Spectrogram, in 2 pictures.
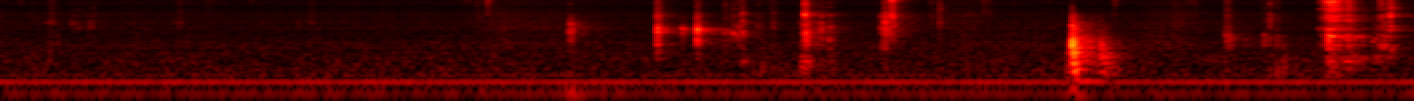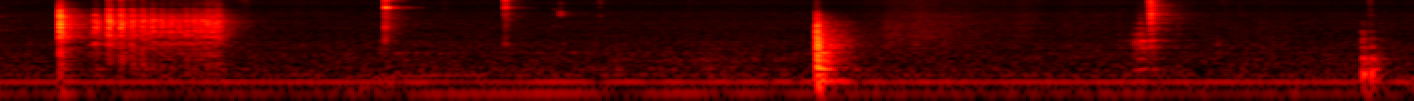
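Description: Scattered light clicks, taps and knocks of spice containers handled on a countertop: a plastic-capped shaker closed and set down, a glass jar's lid unscrewed with a brief scrape near the middle, and a small metal spoon clinking against the glass jar.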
